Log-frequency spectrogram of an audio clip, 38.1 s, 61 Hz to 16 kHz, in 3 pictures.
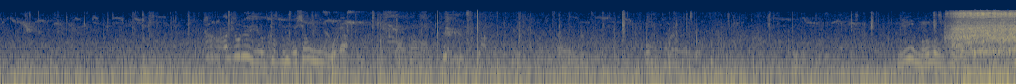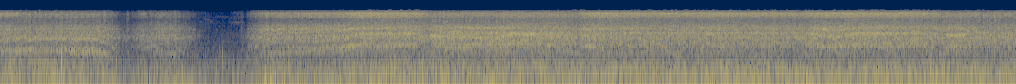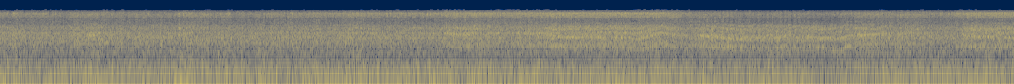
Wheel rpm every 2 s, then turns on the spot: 0, 0, 0, 0, 0, 10, 130, 50, 150, 210, 230, 230, 230, 230, 230, 230, 210, 180, 210.
none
